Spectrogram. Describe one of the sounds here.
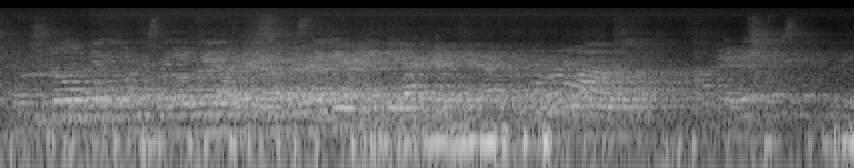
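A young woman speaks cheerfully into a microphone up close.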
